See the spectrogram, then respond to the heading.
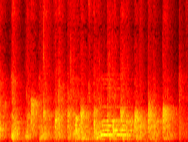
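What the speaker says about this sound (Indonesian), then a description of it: "Berikan aplaus." Students in a classroom clap together in a steady dense round of applause, close and loud, with a voice briefly heard over it.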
